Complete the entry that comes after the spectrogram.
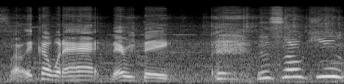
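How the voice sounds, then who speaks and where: Speech comes at a very slow pace over noticeable background noise, with a dry sound and no echo. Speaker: vlogger. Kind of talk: casual vlog chat. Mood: cheerful, amused. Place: shop. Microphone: phone near.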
